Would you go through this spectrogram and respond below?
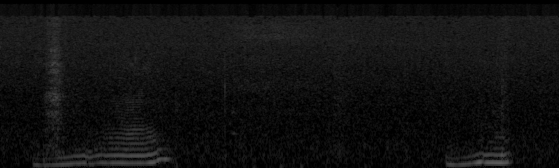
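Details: Two buzzing, slightly tonal snores a few seconds apart with quiet breathing between, from an old male cat sleeping, who always snores loudly; cat snoring.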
